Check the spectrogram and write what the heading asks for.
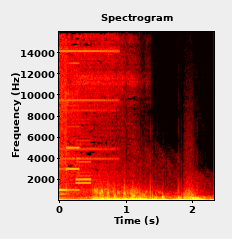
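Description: Cinematic logo-intro sting: loud, deep pulsing bass with a few short bright tones at the start, the treble dying away through the second half.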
